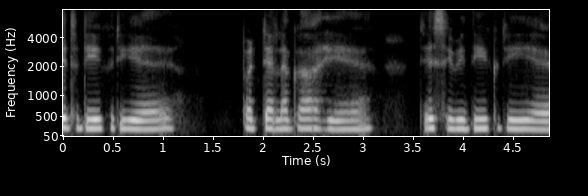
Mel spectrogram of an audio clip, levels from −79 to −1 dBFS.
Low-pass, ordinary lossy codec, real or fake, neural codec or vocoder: none; none; fake; codec, 16 kHz, 0.8 kbps, ZipCodec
